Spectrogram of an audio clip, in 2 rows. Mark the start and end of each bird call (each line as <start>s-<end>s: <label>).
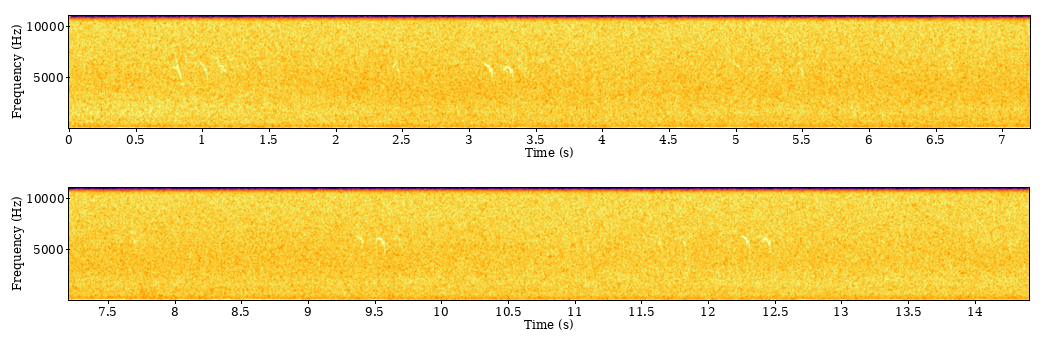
0.6s-1.4s: American Pipit (Anthus rubescens)
3.1s-3.4s: American Pipit (Anthus rubescens)
9.3s-9.7s: American Pipit (Anthus rubescens)
12.2s-12.5s: American Pipit (Anthus rubescens)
